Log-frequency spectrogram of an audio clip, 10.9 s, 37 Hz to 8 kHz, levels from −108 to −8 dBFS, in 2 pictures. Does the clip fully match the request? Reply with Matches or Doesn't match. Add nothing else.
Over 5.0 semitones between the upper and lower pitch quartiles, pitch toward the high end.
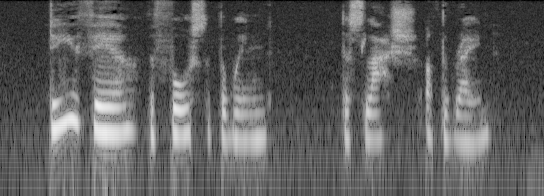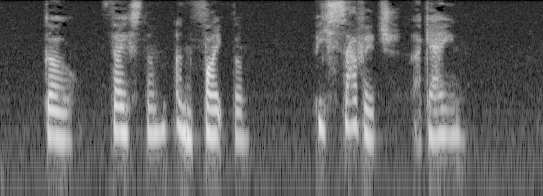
Doesn't match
